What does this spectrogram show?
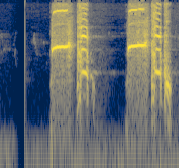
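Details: Two short bursts from a grey francolin, each a high whistled note running into a coarse, grating double squawk, separated by a brief pause.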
